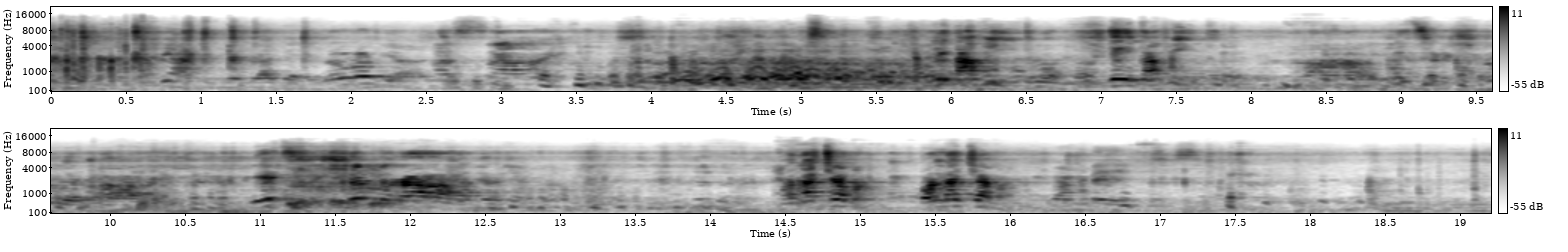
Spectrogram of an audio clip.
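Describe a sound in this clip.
Women speak with animation on a stage, heard from a distance.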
